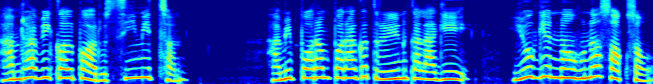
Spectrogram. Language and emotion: Nepali, sad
